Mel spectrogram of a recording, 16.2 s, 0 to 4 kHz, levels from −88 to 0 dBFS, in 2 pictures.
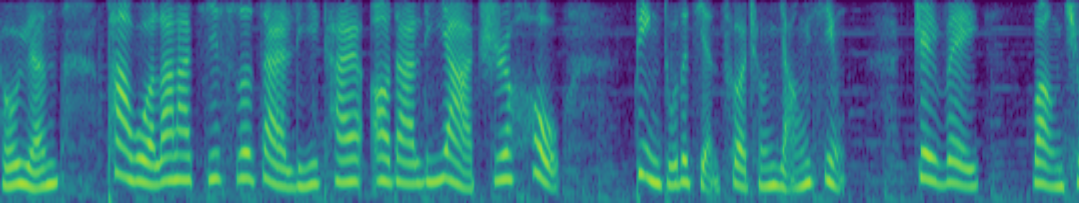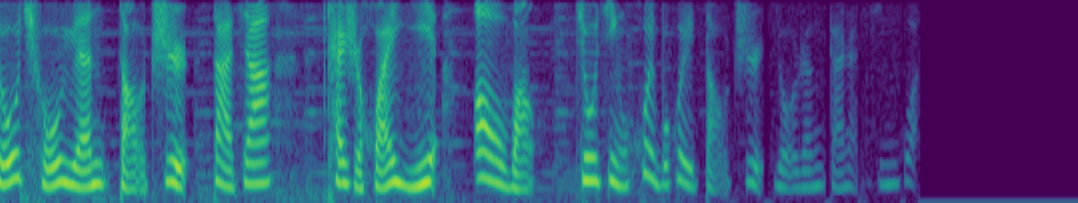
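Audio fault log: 12.35–16.18 s: truncation distortion on a fade. As the fade-out from around 12.35 s nears the smallest step, the undithered gain stage (fitting an 11-bit word) squares the waveform into coarse steps. From 14.26 s, the tail turns gritty.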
